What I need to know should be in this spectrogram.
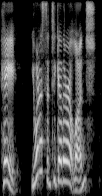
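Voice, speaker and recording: A woman's voice: sits high, sing-song, fairly quick, fairly bright tone, no room sound, studio quality, voice pushed up. A woman voicing a confident, friendly schoolgirl who speaks frankly.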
